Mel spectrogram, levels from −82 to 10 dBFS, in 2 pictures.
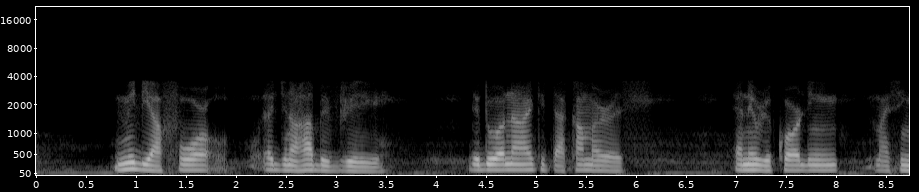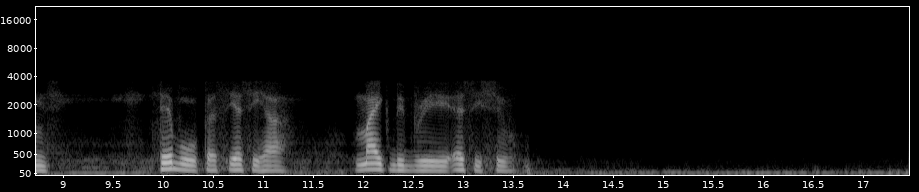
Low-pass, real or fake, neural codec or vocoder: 3.6 kHz; fake; codec, 16 kHz in and 24 kHz out, 0.9 kbps, LongCat-Audio-Codec, four codebook decoder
